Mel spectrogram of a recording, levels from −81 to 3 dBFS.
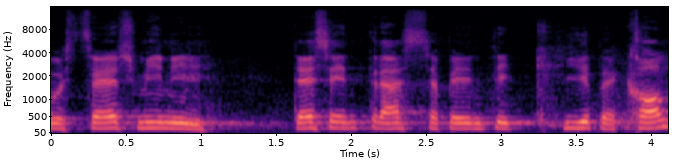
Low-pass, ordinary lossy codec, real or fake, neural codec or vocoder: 14.4 kHz; AAC, 64 kbps; fake; codec, 44.1 kHz, 7.8 kbps, Pupu-Codec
